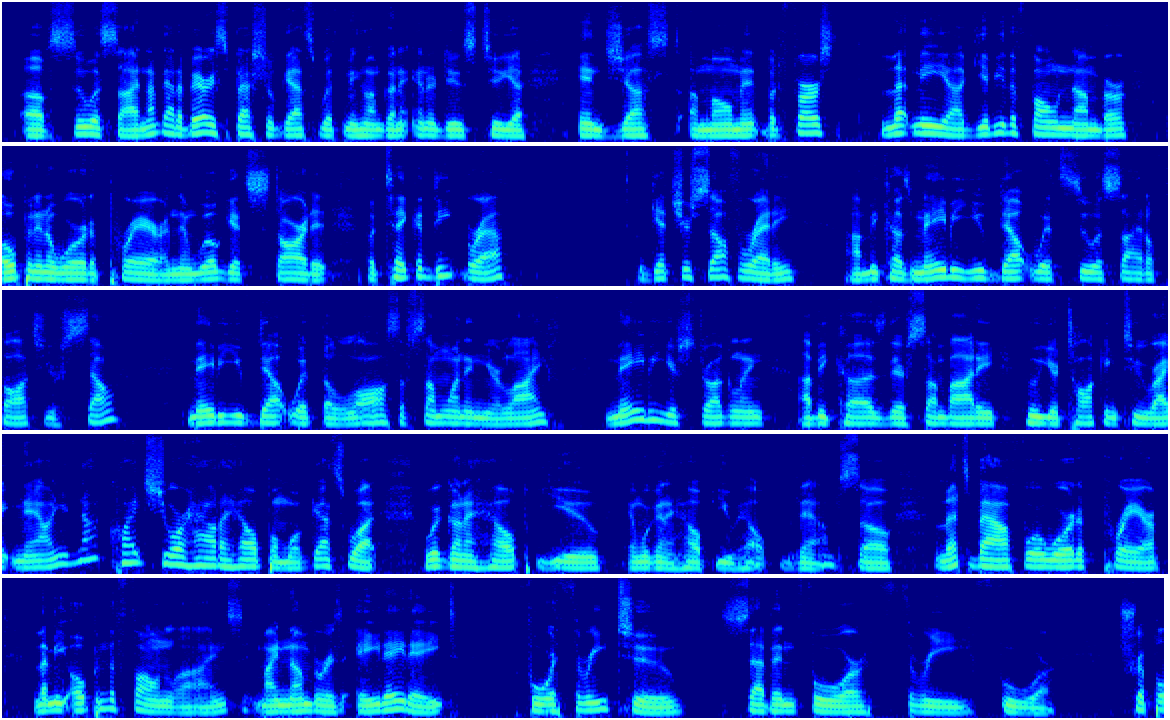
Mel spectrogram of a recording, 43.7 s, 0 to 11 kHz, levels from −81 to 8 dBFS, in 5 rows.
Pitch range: 100-120 Hz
